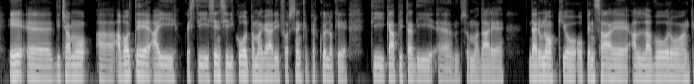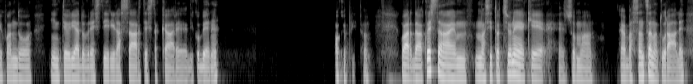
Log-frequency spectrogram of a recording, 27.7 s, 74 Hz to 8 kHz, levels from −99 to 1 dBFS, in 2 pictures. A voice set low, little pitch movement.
Yes: low, 105 Hz; narrow, 1.8 semitones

